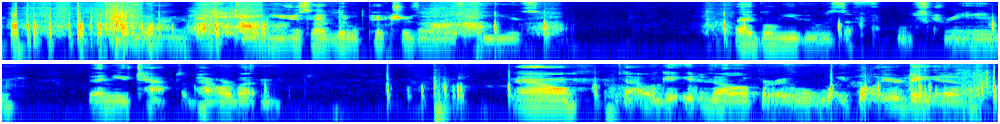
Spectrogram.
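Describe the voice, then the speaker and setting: Sick, gravelly-voiced tech tutorial host. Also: medium pitch, very noisy. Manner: halting, apologetic, loses train of thought. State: sick, hoarse voice. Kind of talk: casual screen-recording tutorial.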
